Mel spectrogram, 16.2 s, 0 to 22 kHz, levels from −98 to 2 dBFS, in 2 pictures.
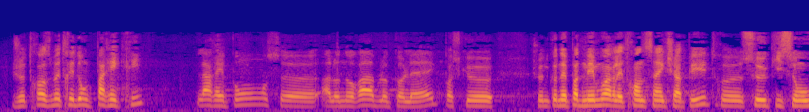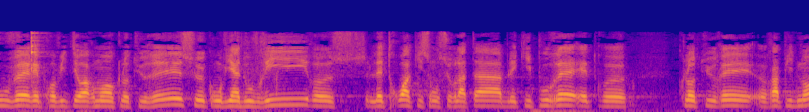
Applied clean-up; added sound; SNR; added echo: none; Cutlery, silverware; 5 dB; none.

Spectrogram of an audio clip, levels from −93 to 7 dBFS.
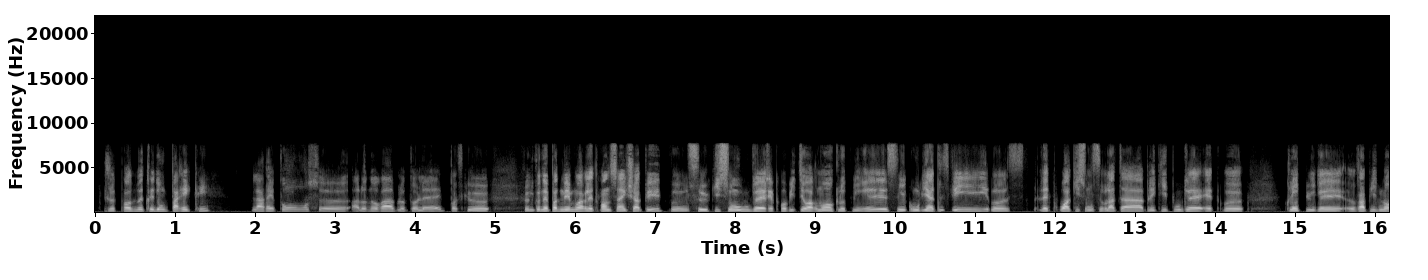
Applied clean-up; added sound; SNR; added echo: neural diffusion model UNIVERSE++.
